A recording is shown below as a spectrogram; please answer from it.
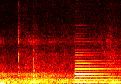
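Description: Faint room noise, then about one and a half seconds in a single note from a musical instrument starts sharply and rings on, slowly fading.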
